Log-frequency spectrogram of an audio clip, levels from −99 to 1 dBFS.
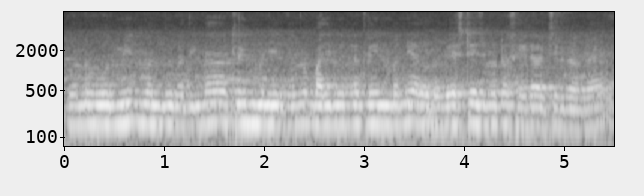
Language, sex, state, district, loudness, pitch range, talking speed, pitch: Tamil, male, Tamil Nadu, Namakkal, -14 LUFS, 150-155 Hz, 185 wpm, 150 Hz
